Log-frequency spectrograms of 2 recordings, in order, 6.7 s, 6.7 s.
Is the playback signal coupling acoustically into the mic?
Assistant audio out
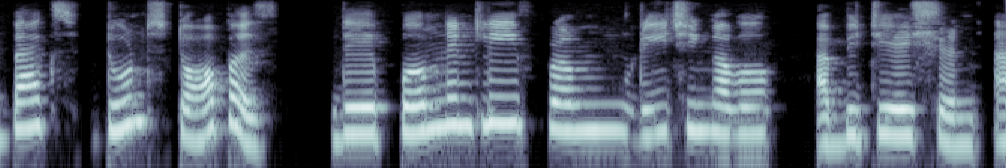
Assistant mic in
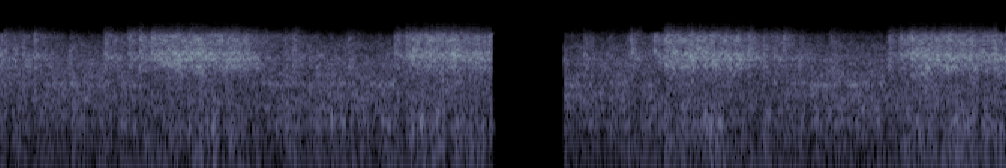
No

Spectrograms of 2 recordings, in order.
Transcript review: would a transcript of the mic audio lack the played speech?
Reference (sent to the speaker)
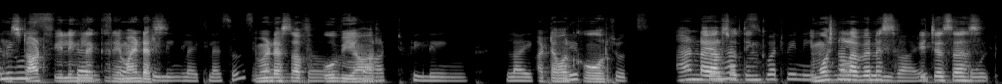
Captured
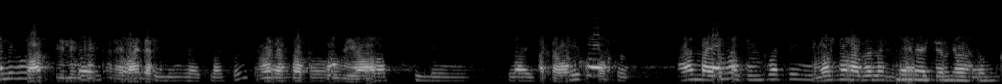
No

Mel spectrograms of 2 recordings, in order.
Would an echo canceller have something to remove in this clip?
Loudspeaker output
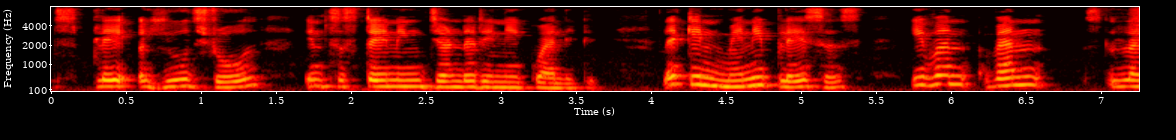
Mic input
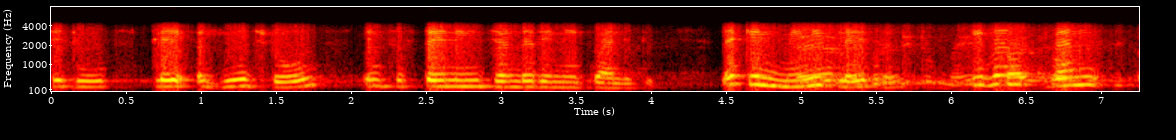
Yes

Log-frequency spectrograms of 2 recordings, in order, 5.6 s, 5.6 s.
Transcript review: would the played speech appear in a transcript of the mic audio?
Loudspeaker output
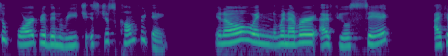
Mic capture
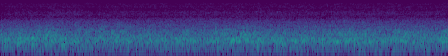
No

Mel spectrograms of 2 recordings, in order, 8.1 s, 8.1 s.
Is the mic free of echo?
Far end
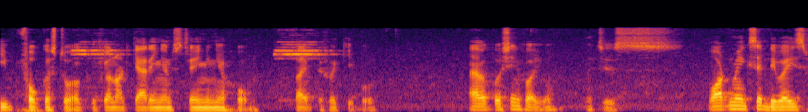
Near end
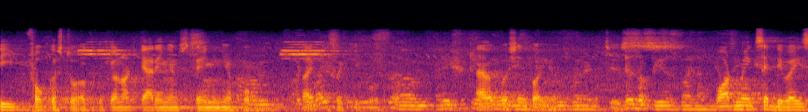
No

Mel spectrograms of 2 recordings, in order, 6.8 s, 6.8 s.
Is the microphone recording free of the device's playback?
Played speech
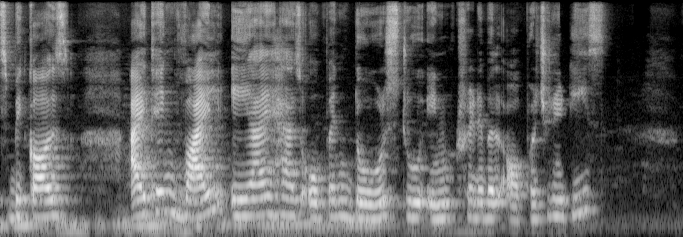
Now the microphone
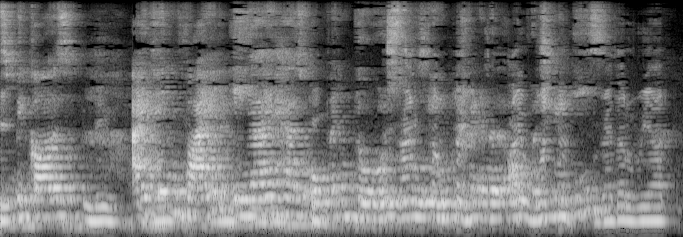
No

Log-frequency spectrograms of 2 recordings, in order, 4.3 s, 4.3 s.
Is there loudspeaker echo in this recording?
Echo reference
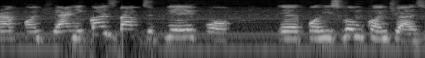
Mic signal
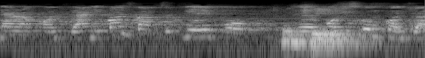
Yes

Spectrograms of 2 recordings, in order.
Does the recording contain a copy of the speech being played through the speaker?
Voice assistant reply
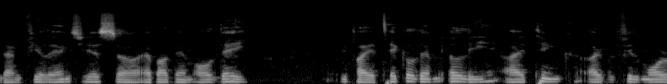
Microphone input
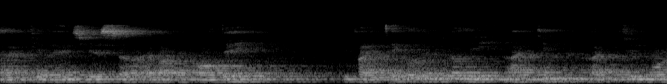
Yes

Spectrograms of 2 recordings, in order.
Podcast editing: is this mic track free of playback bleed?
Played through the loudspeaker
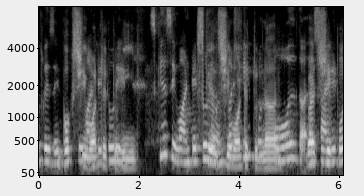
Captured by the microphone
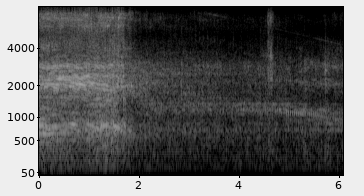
Yes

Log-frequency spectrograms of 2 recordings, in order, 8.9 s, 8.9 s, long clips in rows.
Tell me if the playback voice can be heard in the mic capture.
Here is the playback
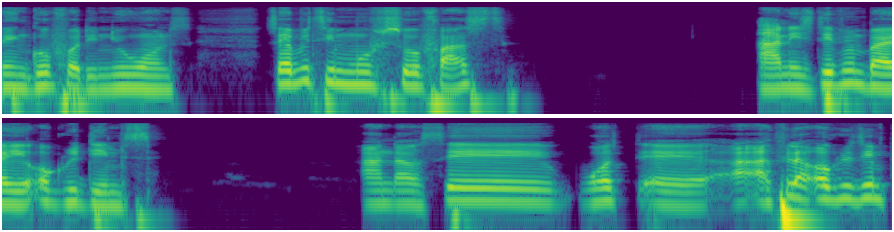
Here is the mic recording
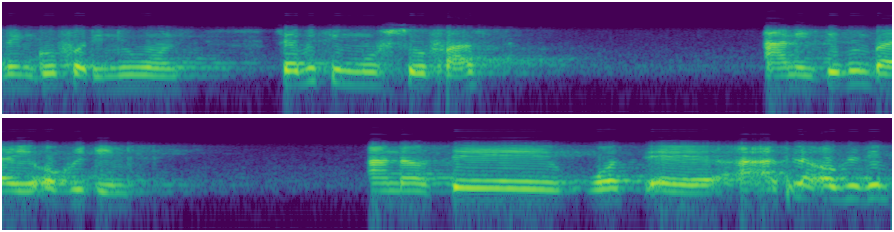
Yes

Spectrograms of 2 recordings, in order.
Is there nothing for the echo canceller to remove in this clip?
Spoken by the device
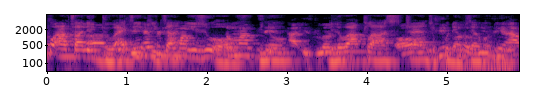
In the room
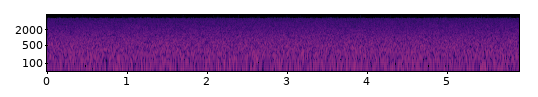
Yes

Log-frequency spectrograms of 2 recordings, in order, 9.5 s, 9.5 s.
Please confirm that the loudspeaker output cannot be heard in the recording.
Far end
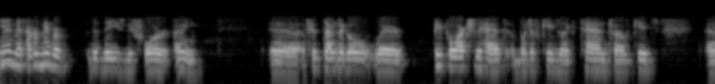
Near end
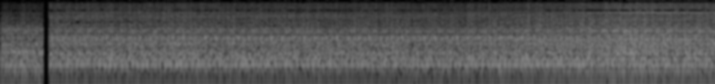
Yes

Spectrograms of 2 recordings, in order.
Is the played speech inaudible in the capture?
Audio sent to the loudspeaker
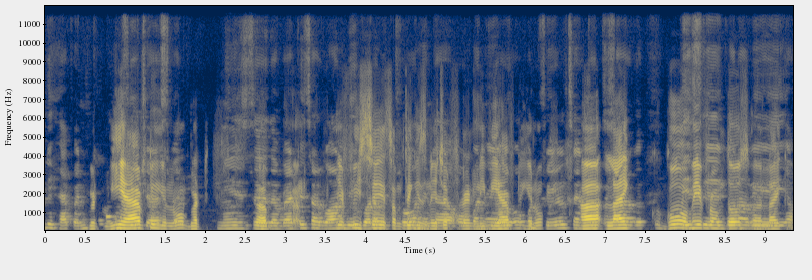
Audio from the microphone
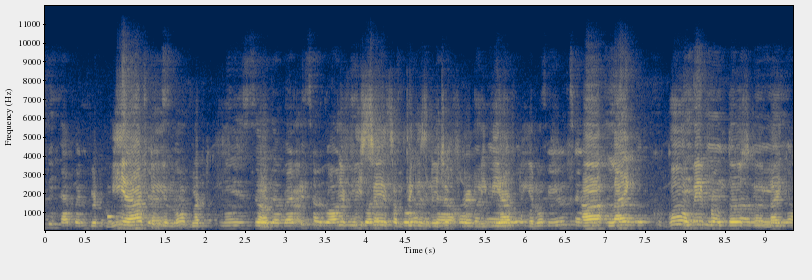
No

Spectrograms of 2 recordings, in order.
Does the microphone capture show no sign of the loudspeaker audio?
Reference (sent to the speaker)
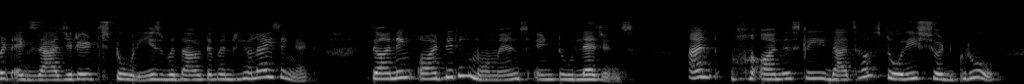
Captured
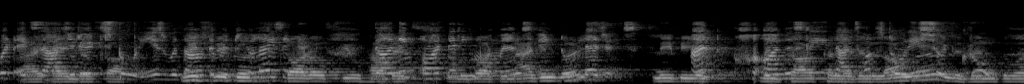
No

